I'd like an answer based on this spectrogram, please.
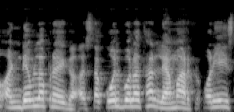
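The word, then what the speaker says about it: Lamarck: था लमार्क John बिकमार्क spelling लेकन John बोलते फ्रेंच लमार्क अ लमार्क के बारे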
